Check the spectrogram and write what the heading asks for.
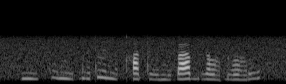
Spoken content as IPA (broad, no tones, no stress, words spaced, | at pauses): ni̤kṳ nṳɓɨtlɨ no̤qʰato̤no̤ ɠabʱi lˠa̤ɓi̤lˠa̤ɾṳ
